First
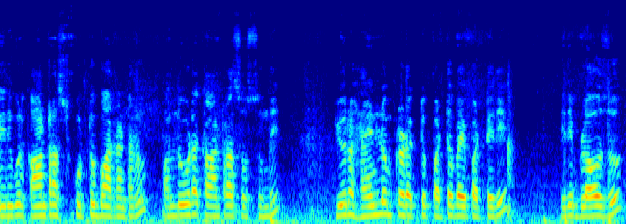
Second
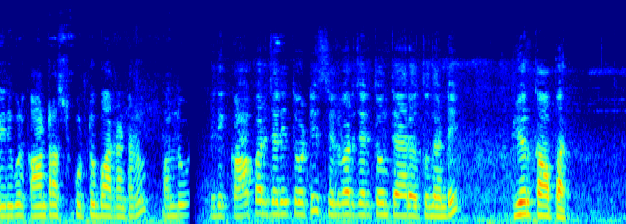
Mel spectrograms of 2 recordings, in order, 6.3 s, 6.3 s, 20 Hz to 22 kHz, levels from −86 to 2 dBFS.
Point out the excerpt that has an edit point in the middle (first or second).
second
